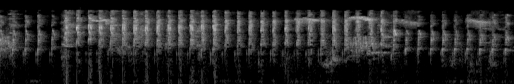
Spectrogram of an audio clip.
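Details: Caged lovebird song played to prompt silent lovebirds to sing: a rapid, dense ticking chatter of high notes, about three per second, continuous and buzzy throughout.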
